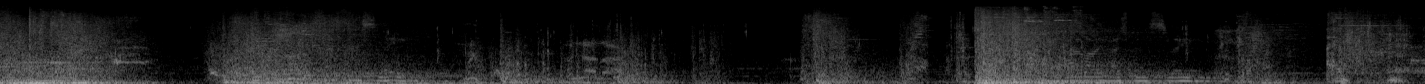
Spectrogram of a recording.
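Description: Magic blasts and weapon strikes clash in quick bursts during a fight.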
